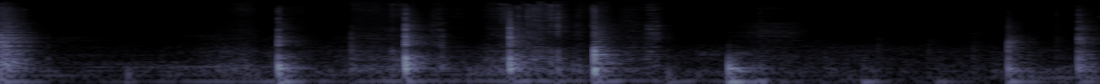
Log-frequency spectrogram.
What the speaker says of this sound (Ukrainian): Моркву теж буду різати соломкою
